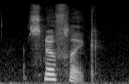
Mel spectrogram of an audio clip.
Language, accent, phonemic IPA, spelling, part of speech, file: English, US, /ˈsnoʊ.fleɪk/, snowflake, noun / verb, En-us-snowflake.ogg
- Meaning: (noun) 1. A crystal of snow, having approximate hexagonal symmetry 2. Any of several bulbous European plants, of the genus Leucojum, having white flowers 3. The snow bunting, Plectrophenax nivalis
